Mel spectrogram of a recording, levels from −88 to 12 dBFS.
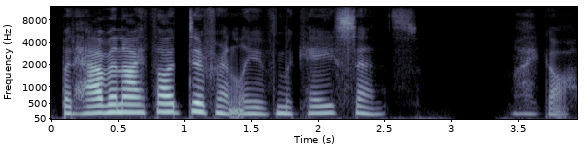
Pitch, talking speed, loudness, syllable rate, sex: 200 Hz, 150 wpm, -19 LUFS, 5.3 syllables/s, female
